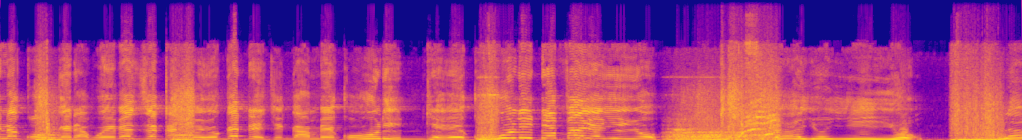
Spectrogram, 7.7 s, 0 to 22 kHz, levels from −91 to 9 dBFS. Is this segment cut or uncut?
uncut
